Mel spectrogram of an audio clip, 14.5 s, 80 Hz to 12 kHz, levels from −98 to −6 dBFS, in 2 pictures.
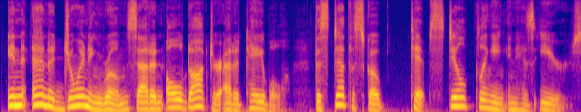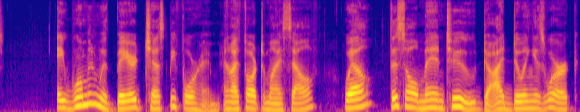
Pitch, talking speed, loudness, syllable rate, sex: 170 Hz, 165 wpm, -18 LUFS, 4.3 syllables/s, female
